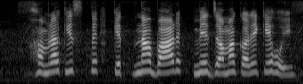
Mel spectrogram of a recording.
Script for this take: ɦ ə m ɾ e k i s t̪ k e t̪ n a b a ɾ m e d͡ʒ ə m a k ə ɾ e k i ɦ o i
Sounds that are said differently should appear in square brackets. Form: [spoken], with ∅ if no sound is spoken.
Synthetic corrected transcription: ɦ ə m ɾ [a] k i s t̪ k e t̪ n a b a ɾ m e d͡ʒ ə m a k ə ɾ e k [e] ɦ o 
